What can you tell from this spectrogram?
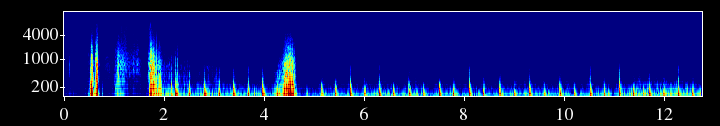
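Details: Female's heartbeat with visible throbbing neck pulse: steady low thumping at about 100 beats a minute after a few brief handling noises; normal heartbeat.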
